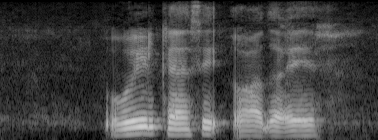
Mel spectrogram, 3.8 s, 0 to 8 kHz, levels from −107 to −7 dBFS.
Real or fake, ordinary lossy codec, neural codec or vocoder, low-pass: fake; none; codec, 16 kHz, 4 kbps, FreqCodec, larger model; none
